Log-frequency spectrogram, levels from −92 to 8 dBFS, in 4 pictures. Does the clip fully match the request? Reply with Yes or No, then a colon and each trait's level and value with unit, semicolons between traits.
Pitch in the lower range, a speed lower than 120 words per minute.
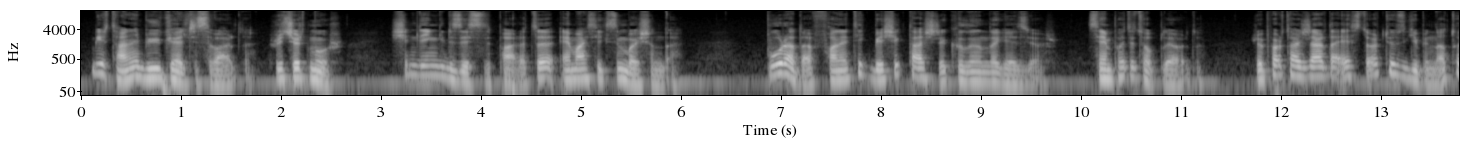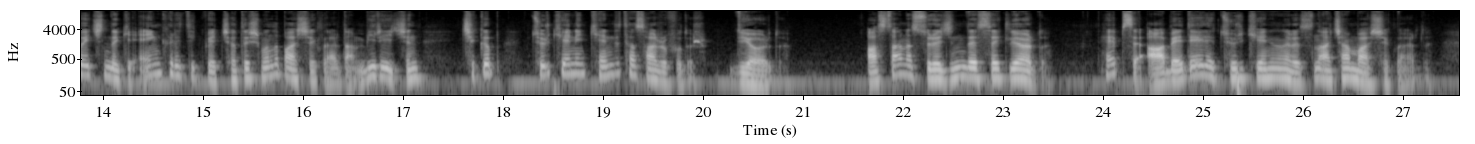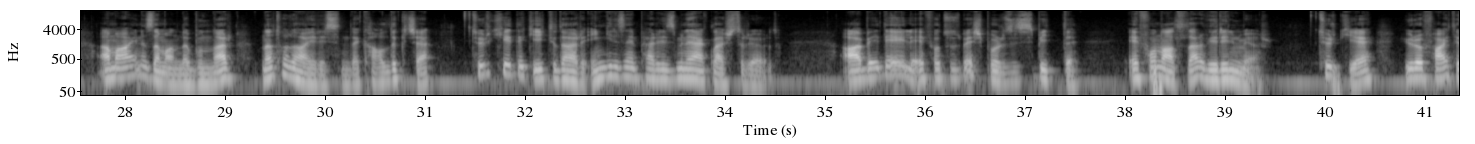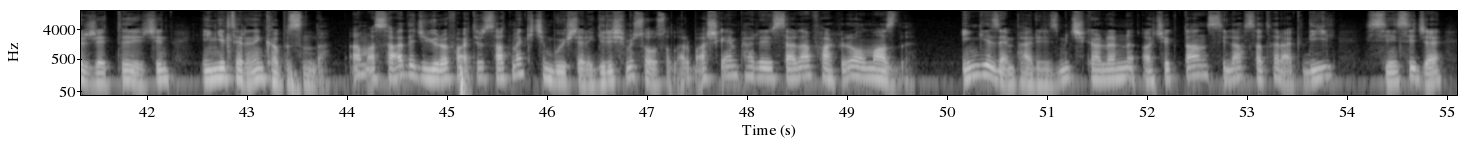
Yes: low, 115 Hz; average, 100 wpm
